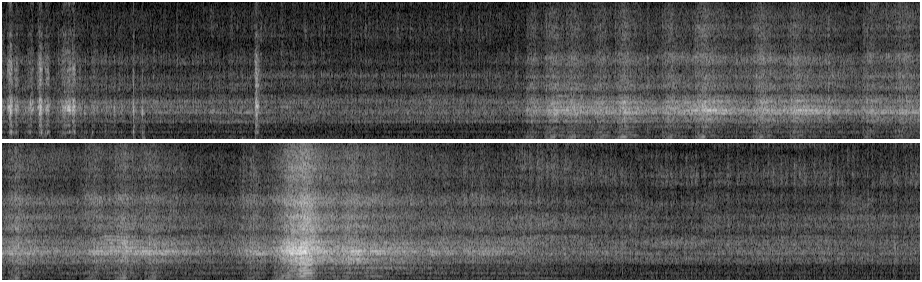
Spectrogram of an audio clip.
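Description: A snowmobile engine drones steadily nearby.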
